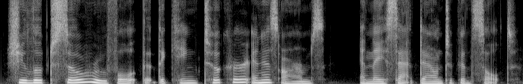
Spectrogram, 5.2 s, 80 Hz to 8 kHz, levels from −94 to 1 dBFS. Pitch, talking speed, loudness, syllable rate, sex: 205 Hz, 205 wpm, -19 LUFS, 4.5 syllables/s, female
